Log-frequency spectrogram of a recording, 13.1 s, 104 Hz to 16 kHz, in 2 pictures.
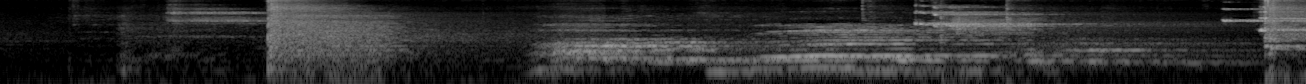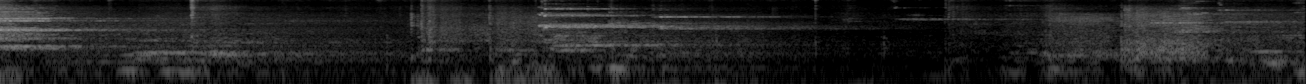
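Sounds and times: shoes squeaking on court floor: 0:06.1 - 0:07.2, 0:08.6 - 0:13.0.

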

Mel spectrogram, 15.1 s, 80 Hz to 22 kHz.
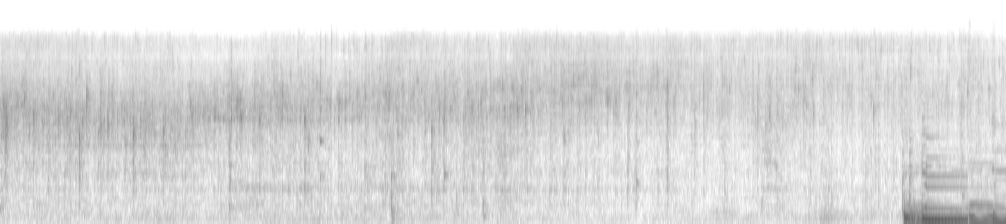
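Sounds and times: oil sizzling in frying pan: 0:00.0 - 0:15.0
loud music: 0:13.6 - 0:15.0.

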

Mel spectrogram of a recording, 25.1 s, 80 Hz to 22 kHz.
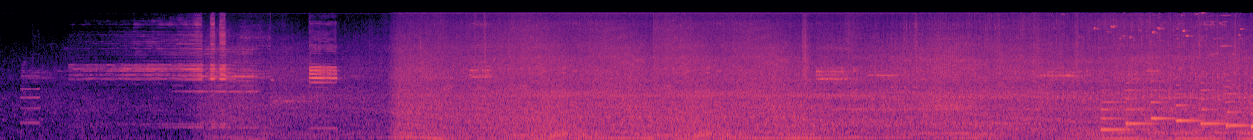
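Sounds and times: street traffic: 0:00.0 - 0:25.0
heavy vehicle engine running: 0:21.5 - 0:25.0.

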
